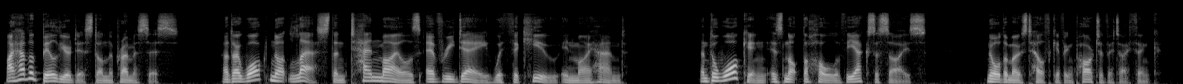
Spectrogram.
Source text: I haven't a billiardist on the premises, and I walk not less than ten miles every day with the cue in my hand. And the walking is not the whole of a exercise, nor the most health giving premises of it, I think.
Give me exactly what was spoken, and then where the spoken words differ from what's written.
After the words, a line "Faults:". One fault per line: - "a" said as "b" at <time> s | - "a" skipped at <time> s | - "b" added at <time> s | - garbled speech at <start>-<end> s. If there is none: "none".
I have a billiardist on the premises, and I walk not less than ten miles every day with the cue in my hand. And the walking is not the whole of the exercise, nor the most health giving part of it, I think.
Faults:
- "haven't" said as "have" at 0.1 s
- "a" said as "the" at 8.4 s
- "premises" said as "part" at 10.7 s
